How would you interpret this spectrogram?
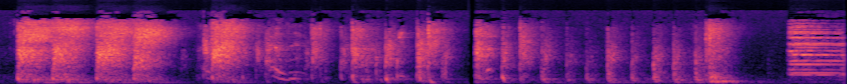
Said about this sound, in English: Archie, you know I dislike the banging of doors.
